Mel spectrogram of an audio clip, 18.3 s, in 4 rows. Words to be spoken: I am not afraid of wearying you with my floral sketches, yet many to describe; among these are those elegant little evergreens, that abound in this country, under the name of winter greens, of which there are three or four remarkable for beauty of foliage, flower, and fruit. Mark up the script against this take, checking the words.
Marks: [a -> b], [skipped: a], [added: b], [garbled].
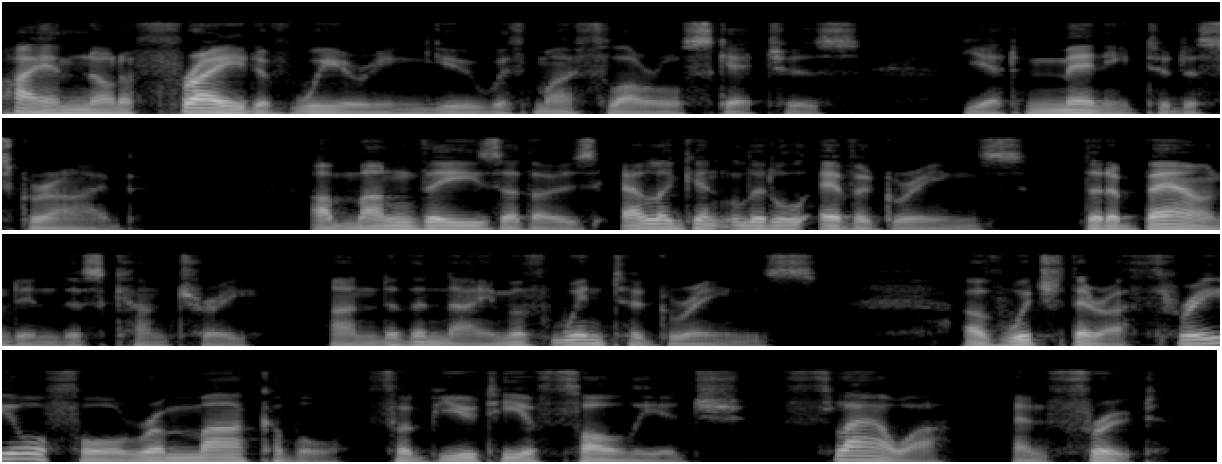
I am not afraid of wearying you with my floral sketches, yet many to describe; among these are those elegant little evergreens, that abound in this country, under the name of winter greens, of which there are three or four remarkable for beauty of foliage, flower, and fruit.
